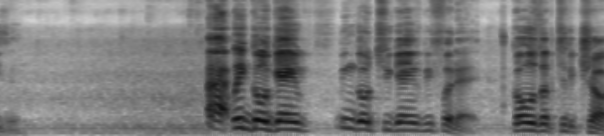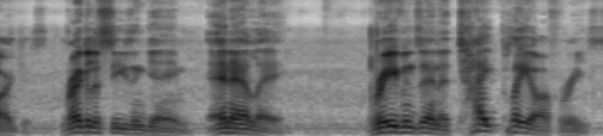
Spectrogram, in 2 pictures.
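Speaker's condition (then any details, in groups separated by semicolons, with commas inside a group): No condition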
